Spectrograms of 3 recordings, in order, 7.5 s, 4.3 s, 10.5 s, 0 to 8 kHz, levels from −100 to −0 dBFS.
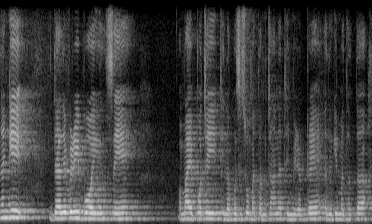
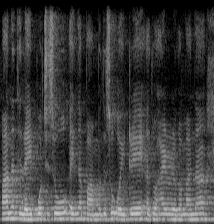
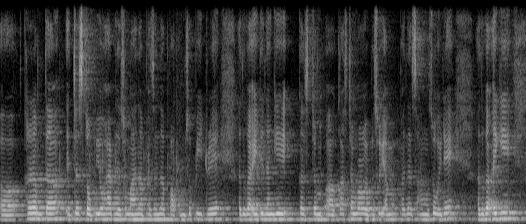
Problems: background sounds at intervals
